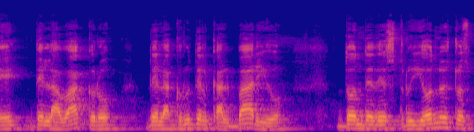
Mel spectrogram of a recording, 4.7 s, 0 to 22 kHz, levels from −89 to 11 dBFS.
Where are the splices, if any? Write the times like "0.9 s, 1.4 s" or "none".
none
